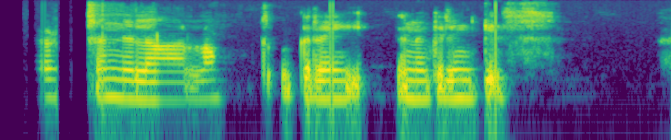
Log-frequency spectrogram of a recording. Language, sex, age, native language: Icelandic, male, 14, Icelandic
